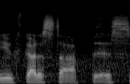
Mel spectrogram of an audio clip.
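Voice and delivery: acted-out sobbing, pleading, crying while speaking. Recounting a dream, retelling what the speaker said to him while sobbing. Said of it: "I start sobbing".

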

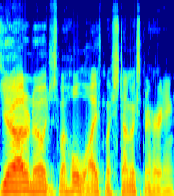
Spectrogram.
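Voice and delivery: ordinary talk

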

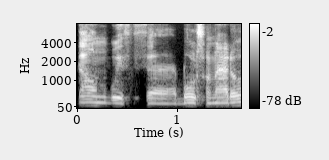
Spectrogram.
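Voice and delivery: ordinary delivery

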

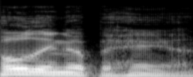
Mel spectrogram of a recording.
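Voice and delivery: ordinary delivery

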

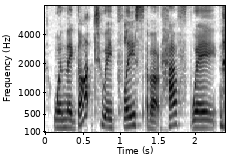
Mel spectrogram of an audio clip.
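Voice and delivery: ordinary talk

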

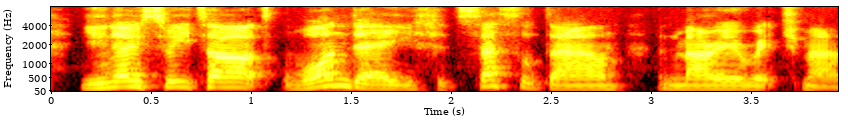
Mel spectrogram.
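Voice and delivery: ordinary delivery

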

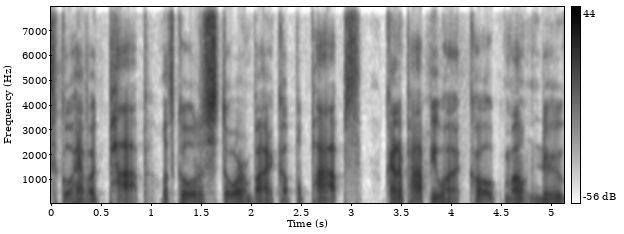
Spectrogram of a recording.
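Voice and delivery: accent from Michigan. Showing the other speaker how locals talk, in a Washtenaw County Michigan accent. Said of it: "Washtenaw County accent".

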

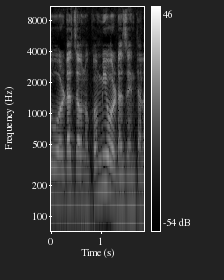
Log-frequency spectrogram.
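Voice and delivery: usual speaking voice

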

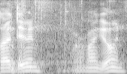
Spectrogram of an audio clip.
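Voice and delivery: ordinary delivery

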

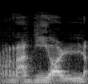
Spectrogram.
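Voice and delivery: angry-sounding delivery. Giving the official voice of Radio Lobo: sounding as if angry. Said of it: "¿por qué dices Radio Lobo así como si estuvieras enojado?".

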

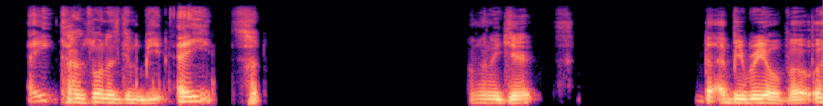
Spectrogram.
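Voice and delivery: giggly, barely composed, laughing through the words. Working through a fraction problem with a class, laughing while talking. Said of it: "sorry, I can't stop laughing".

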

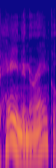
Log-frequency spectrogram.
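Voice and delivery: ordinary delivery

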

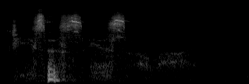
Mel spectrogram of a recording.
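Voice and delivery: soft, hushed, breathy whisper. Leading a group to say a secret together, whispering. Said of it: "we're going to kind of whisper it together".

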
